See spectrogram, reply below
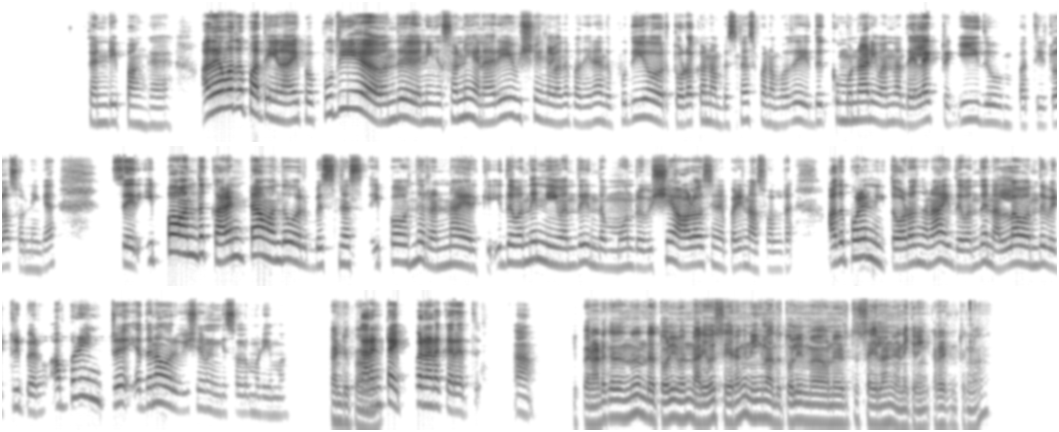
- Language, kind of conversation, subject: Tamil, podcast, புதியதாக தொடங்குகிறவர்களுக்கு உங்களின் மூன்று முக்கியமான ஆலோசனைகள் என்ன?
- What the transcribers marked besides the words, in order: "மாரிலாம்" said as "மாதா"; "பேர்" said as "வேர்"; other background noise; "கரெக்ட்டுங்களா" said as "கரஇன்ட்டுங்களா"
